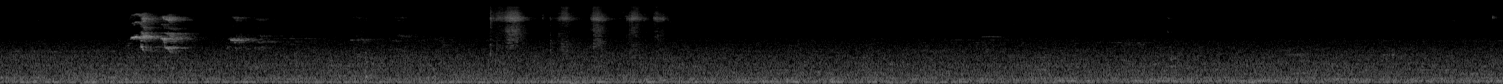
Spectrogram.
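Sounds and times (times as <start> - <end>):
shrill bird calls: 1.3 - 4.2
very high bird chirps: 1.3 - 4.3.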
